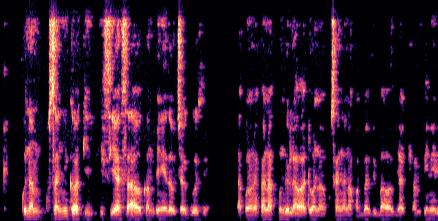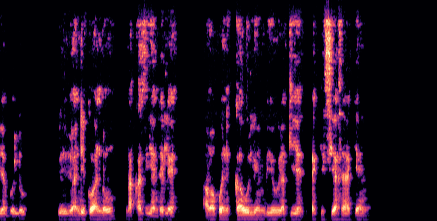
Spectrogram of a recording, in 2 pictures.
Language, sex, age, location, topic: Swahili, male, 18-24, Mombasa, government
